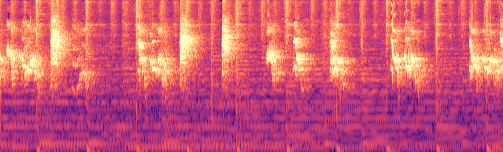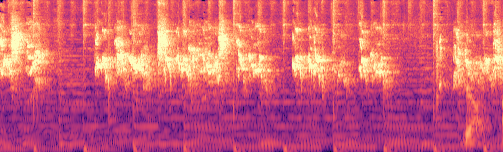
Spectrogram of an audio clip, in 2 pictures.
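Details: Pet budgerigars, let out of their cage in the morning, chatter in quick, scratchy, high chirps and squawks, bursting every second or so over steady background music with a rhythmic bass.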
